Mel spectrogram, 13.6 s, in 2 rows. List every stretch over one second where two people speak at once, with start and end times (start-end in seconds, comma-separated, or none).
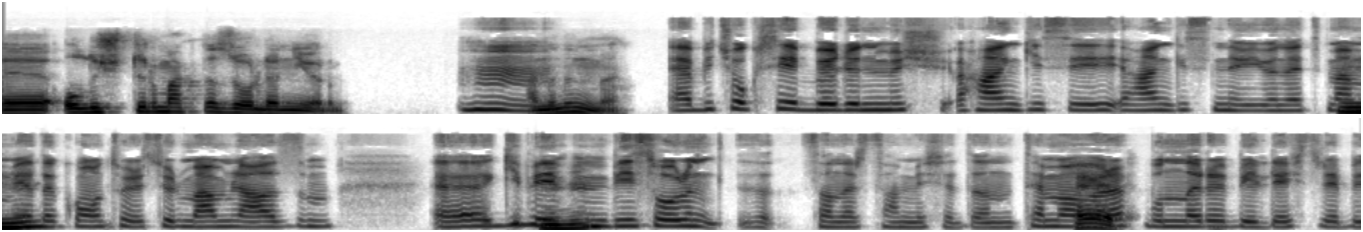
none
